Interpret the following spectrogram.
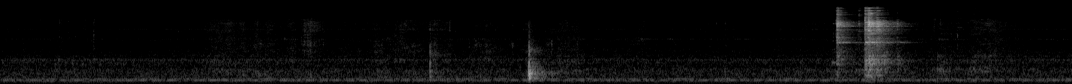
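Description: Silicone spatula knocking and scraping against a stainless steel mixing bowl as soft cookie dough is divided into it: a faint tap about four seconds in, a sharp knock a second later, and a louder ringing metallic clatter near the end.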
